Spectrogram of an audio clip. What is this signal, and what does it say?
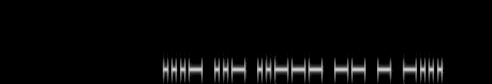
Morse code, heard as a keyed tone, about 28 wpm, 700 Hz. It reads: VU2MTB
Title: DXCC-100 Call Signs - 6 Characters - Repeated 3x - 28wpm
